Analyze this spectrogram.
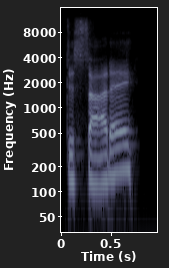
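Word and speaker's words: De Sade: like on songs like Vermillion or like Dead Memories, and like that's what they did with, I think it's Desade is how you pronounce the song.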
